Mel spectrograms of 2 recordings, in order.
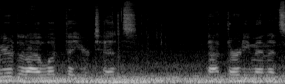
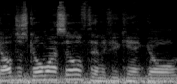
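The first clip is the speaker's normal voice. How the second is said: ordinary delivery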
